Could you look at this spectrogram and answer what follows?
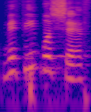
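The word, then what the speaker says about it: Mephibosheth: Now be careful when you when you pronounce his name because it's really a shameful thing if you mispronounce that meibo chef. Okay? Sino po siya? Mefibo chef.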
